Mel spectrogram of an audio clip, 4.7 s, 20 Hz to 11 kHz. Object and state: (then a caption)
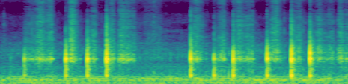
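Chalk writing on a chalkboard. A ringed hand writes and underlines with a thick pink chalk stick on a small wooden-framed chalkboard lying flat. Ten short, scratchy chalk strokes tap and squeak with a tone around 1 kHz and a bright hiss, spaced unevenly over a low, steady background hum.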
